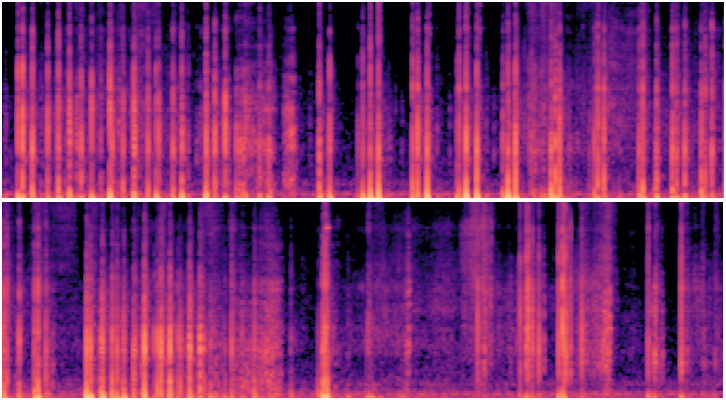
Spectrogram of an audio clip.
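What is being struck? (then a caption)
Faux leather zip pouch. Long nails tap and scratch a black embossed faux leather RØDE zip pouch, giving a dense run of quick, dry clicks with very short ring. Scratchy rustles sit between the taps, and most of the sound's energy falls low.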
